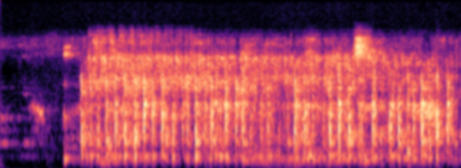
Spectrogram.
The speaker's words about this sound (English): Who's shuffling cards, that, my nigga?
